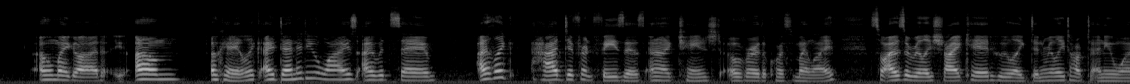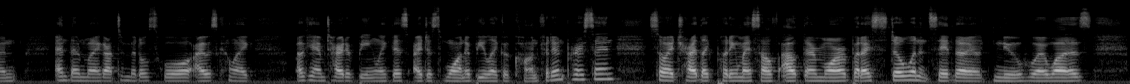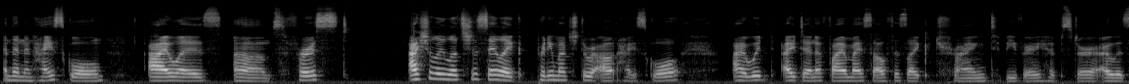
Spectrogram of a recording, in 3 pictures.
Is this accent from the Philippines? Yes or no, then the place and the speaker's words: yes; Philippines; I grew up, like, being proud of being Filipino, but then it really, like, became a part of my identity, like, in college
